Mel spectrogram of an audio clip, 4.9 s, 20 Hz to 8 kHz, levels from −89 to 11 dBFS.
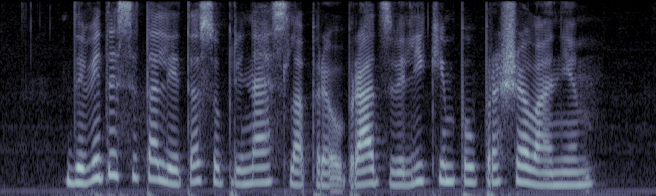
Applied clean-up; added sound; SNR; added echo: none; none; none; none.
